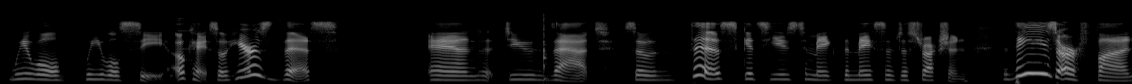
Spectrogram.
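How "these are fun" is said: dry, plainly sarcastic mock enthusiasm. Gathering items to craft the Mace of Destruction: sarcastic. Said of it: "I say sarcastically".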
